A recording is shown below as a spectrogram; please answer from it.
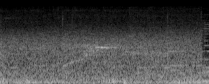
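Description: Busy city street noise: a steady wash of traffic and passers-by, with wind rumbling on the microphone.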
